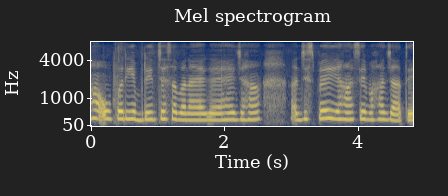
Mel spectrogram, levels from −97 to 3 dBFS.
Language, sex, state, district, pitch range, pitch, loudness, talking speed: Hindi, female, Uttar Pradesh, Lalitpur, 235-270 Hz, 250 Hz, -16 LUFS, 200 wpm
